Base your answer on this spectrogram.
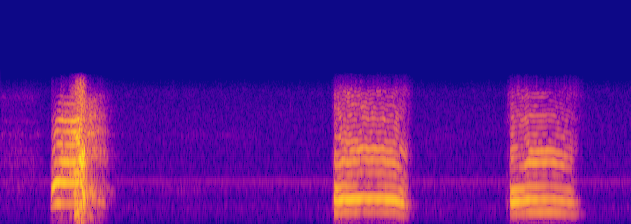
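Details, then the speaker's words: Person feeling sneezy in the morning: one sharp explosive sneeze, then two loud honking nose blows in a quiet room. "today is in the morning, um, and I feel sneezy today. So sneezy. Excuse me, I had to blow my nose."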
